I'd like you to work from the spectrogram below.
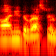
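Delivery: plain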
